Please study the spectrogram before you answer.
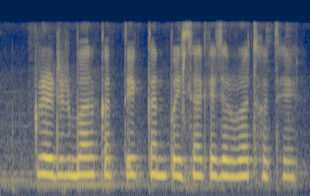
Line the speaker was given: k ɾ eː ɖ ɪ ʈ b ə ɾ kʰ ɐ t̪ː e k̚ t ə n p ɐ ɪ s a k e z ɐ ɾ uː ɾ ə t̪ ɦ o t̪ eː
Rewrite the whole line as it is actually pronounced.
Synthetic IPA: k ɾ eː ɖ ɪ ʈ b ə ɾ k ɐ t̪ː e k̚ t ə n p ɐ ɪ s a k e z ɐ ɾ uː ɾ ə t̪ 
